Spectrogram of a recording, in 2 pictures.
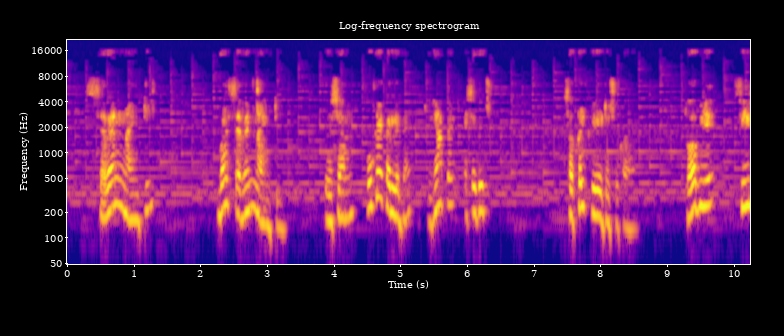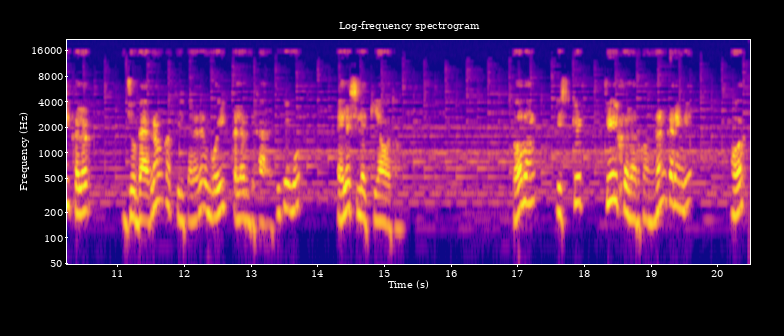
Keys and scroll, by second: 0.6-1.3 typing, 2.1 Tab, 2.5-2.9 typing.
